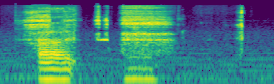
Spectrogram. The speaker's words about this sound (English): Yeah, and it turns out it's called the Buteyko breathing technique. And it helps me survive and walk long distances.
